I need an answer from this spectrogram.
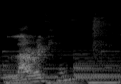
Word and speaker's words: larrikin: Your work, and I don't know if I'm pronouncing this right, larrikin?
